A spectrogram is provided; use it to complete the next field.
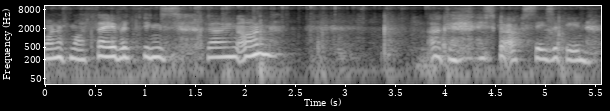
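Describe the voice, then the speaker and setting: A woman with a fairly high voice talks at a fairly slow pace with fairly even intonation and long, frequent pauses over noticeable background noise. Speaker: pet vlogger. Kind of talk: casual live chat. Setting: walking around home.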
